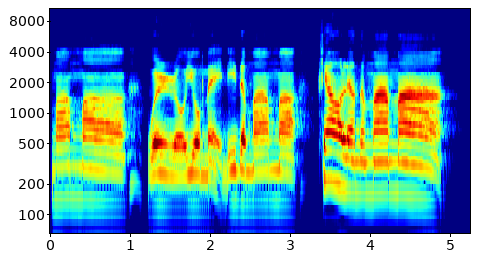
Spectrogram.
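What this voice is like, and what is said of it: Sweet, honey-like coaxing voice. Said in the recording (Chinese): “用甜的像蜜糖一样的声音说”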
